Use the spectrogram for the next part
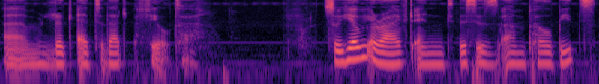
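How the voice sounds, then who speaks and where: A woman's voice: sits low, steady tone, extremely slow, creaky, mellow. A young woman from South Africa chatting casually through her vlog, giggly and teasing herself. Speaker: vlogger.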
